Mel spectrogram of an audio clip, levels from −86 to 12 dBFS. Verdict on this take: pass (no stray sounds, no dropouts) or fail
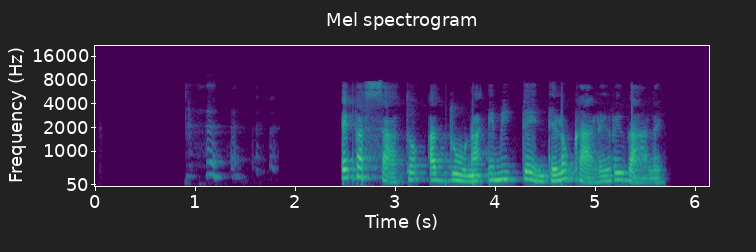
fail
